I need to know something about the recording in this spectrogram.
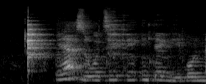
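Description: A metal spoon clinks once against a dinner plate, a sharp click with a short ring, then a woman starts talking.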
